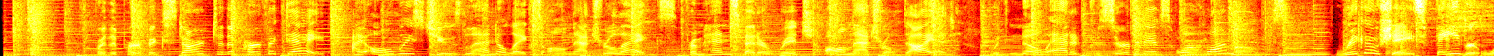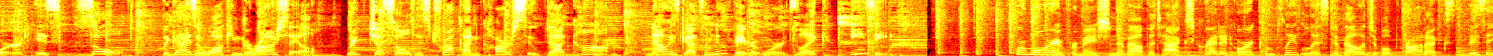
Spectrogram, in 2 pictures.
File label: Commercial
